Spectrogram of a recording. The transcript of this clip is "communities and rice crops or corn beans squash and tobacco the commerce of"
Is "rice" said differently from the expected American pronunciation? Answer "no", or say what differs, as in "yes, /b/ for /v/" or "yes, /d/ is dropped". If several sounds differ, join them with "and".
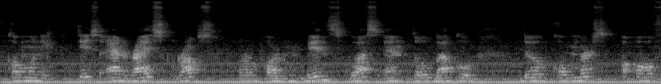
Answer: no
